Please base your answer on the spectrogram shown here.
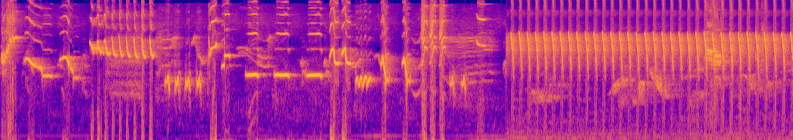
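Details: Bar-winged prinia song joined with a white-rumped shama's song, used to stimulate young birds. It starts with a loud varied burst of whistles, buzzes and sharp notes, then switches to a fast, even, high trill of rapidly repeated notes.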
